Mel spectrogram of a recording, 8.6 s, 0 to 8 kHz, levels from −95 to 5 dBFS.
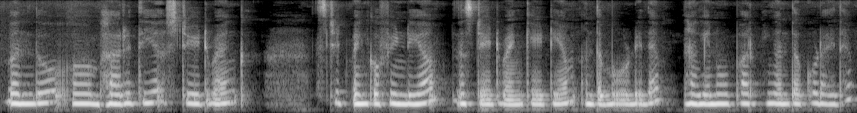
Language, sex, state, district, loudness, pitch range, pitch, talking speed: Kannada, female, Karnataka, Belgaum, -15 LUFS, 250-270 Hz, 260 Hz, 145 wpm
